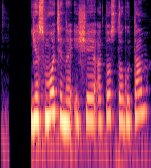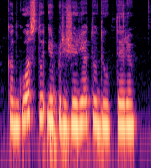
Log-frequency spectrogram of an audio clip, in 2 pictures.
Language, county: Lithuanian, Vilnius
